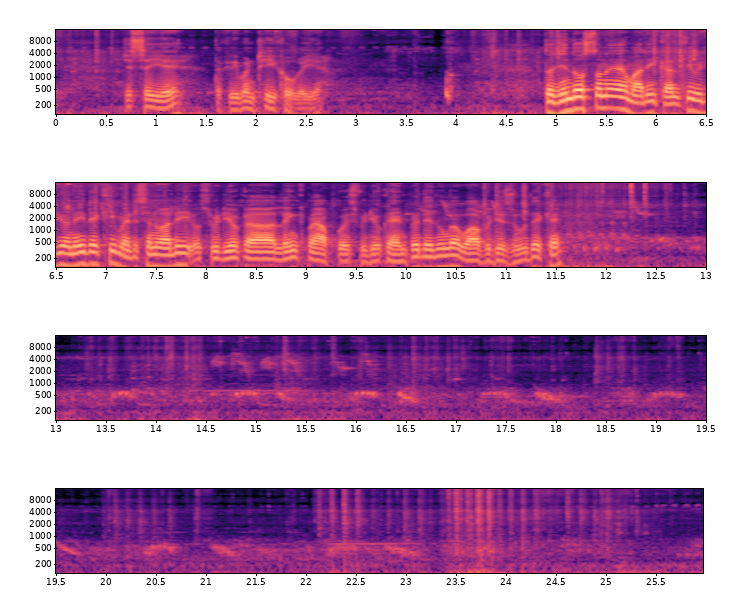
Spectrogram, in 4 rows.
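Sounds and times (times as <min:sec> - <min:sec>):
pigeon cooing: 0:00.0 - 0:02.6, 0:03.6 - 0:05.3, 0:10.0 - 0:25.9.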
